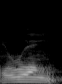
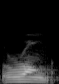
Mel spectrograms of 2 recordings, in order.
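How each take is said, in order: No difference in how they are said.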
